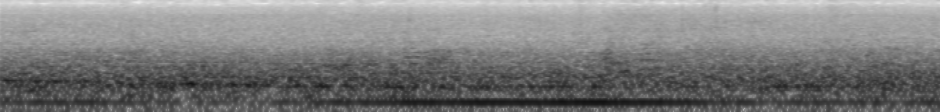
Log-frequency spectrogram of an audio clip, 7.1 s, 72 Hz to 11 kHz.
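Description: Stopped Seibu 6000 series commuter train standing at the platform with its doors open, its onboard equipment giving a steady low hum, amid the bustle of passengers on the platform.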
